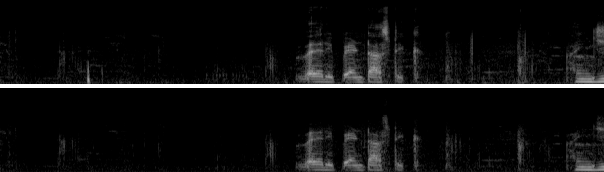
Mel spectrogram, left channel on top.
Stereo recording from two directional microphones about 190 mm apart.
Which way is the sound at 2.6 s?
5° left (ahead or behind).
